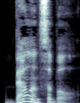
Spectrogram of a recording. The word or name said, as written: balanceable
